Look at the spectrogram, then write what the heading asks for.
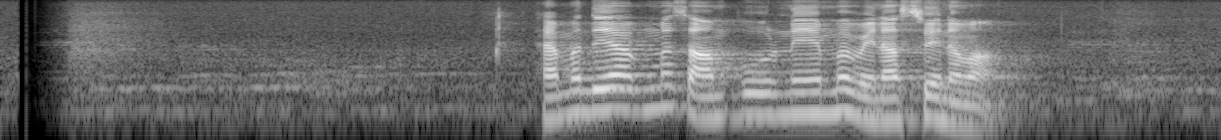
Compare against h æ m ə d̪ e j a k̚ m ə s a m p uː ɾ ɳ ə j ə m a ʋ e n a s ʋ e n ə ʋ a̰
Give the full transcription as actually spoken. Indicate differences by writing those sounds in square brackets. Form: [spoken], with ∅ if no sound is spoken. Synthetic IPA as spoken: h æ m ə d̪ e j a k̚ m ə s a m p uː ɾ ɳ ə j ə m [ə] ʋ e n a s ʋ e n ə ʋ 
